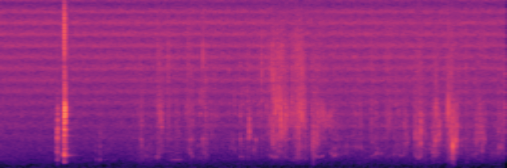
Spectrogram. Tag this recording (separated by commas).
Hands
